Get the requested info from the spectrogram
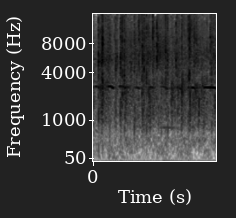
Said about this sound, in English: Amen. Hallelujah. So applaud the Lord for that.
